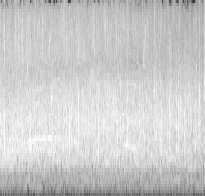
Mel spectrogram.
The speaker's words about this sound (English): You guys like clapping. This is fun.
